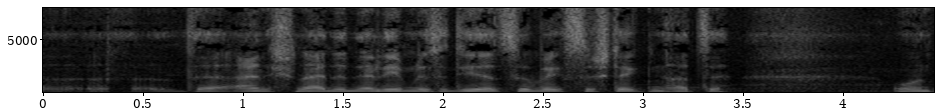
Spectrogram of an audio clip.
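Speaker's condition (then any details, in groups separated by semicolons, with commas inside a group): Parkinson's disease; not trembling during interview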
